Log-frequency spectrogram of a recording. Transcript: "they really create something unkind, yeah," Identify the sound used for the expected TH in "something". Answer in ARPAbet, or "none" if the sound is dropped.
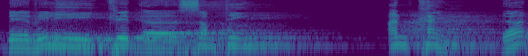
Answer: T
